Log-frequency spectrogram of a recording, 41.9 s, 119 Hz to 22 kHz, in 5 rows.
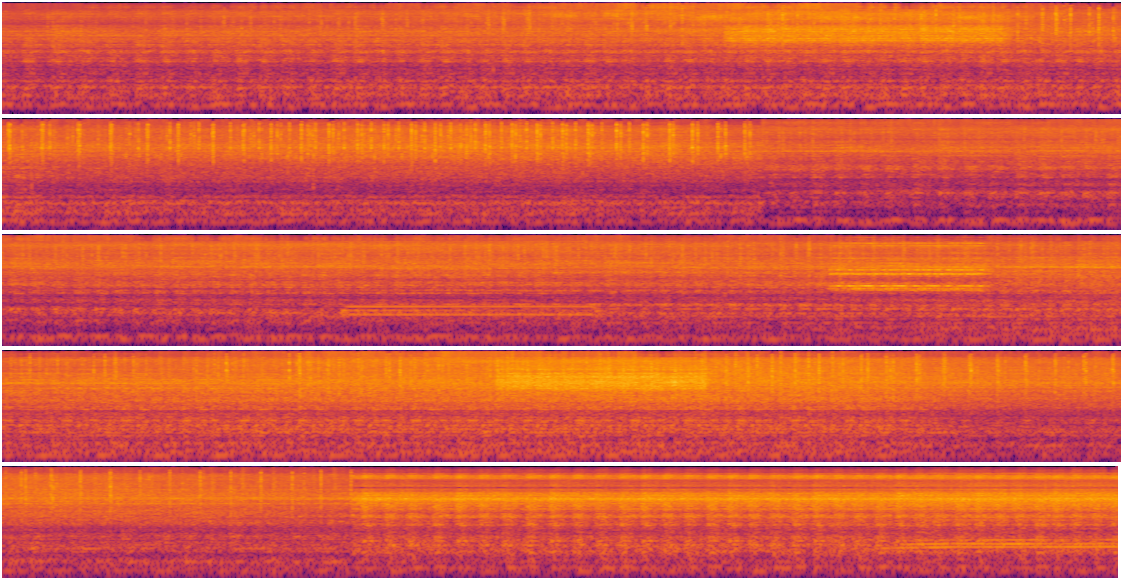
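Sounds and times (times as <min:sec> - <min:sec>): model train wheels whirring: 0:00.0 - 0:41.9
steam hissing: 0:00.0 - 0:41.9
train whistle: 0:19.3 - 0:21.8, 0:23.0 - 0:24.4, 0:40.2 - 0:41.9.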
